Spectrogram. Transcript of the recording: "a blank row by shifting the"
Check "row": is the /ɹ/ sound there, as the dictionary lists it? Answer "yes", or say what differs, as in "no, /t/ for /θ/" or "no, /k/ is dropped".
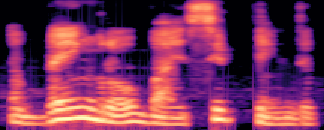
yes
